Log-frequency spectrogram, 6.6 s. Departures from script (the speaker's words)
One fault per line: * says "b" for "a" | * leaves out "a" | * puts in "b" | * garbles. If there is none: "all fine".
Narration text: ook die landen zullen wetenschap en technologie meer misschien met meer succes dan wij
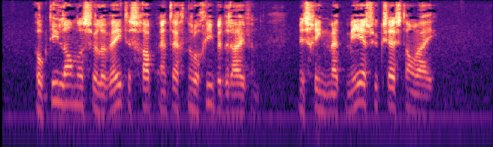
* says "bedrijven" for "meer"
